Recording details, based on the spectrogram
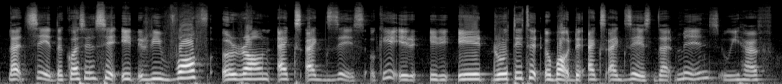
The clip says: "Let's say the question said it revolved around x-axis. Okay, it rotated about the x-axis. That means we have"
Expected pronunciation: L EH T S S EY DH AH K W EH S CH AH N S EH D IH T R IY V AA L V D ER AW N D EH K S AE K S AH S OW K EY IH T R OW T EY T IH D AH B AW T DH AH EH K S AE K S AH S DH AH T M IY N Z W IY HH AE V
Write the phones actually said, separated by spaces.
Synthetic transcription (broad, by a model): L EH T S S EY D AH K W EH S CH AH N S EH IH T R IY V AA L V ER AW N D EH K S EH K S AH S OW K EY IH T R OW T EY T IH D AH B AW T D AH EH K S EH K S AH S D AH T M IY N S W IY HH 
